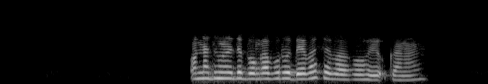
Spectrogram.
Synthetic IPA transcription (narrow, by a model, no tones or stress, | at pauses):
ɔnad̪ʱũɛd̪ɛbɔŋɡabuɾɔd̪ɛwasɛbakɔɦɔjɔʔkana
